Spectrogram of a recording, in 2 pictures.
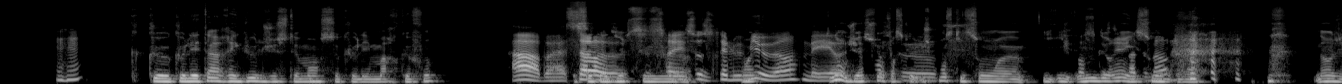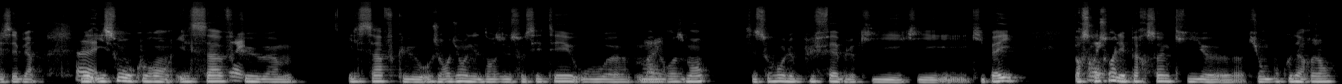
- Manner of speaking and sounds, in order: other background noise; blowing; chuckle; tapping
- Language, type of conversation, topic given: French, unstructured, Préférez-vous la finance responsable ou la consommation rapide, et quel principe guide vos dépenses ?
